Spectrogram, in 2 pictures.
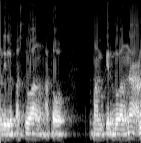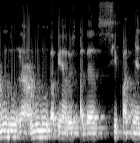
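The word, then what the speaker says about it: نعبد: Na'budu ya satu harakat sifatnya. Na masih jalan artinya masih jalan. Na bunyinya kayak gitu. Enggak boleh na'budu makhrajnya benar tapi tidak dipakai sifatnya. Cuman na'budu na'budu jangan cepat-cepat ya.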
